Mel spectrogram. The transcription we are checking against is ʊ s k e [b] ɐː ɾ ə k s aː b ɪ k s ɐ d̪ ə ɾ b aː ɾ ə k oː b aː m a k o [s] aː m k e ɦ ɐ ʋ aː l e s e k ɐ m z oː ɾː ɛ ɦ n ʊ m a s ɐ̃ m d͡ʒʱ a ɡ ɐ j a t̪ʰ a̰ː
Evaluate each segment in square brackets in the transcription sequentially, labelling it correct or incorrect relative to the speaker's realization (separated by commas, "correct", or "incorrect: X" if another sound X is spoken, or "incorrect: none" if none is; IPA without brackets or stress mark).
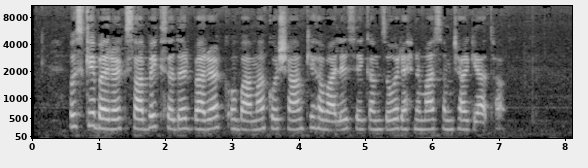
correct, incorrect: ʃ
